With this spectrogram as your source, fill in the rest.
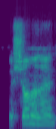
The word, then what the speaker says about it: Mashonaland: And I hope I'm pronouncing the club correctly. Mashonaland? Mashonaland, yeah.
